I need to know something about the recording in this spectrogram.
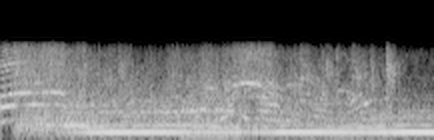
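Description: Gospel accompaniment: a low chord held steady from just after the start, with a voice sliding up and down in pitch above it.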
